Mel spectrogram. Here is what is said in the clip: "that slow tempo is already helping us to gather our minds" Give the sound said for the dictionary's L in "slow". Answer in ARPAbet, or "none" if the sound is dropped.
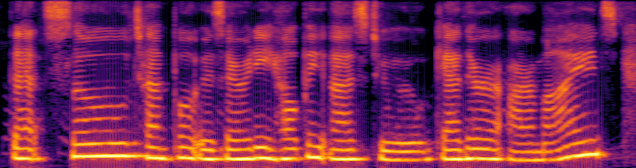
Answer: none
